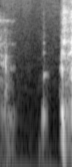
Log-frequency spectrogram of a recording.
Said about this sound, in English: Whoa, hot start. He's got that Major League Baseball opening day cough. Got that opening day fever.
